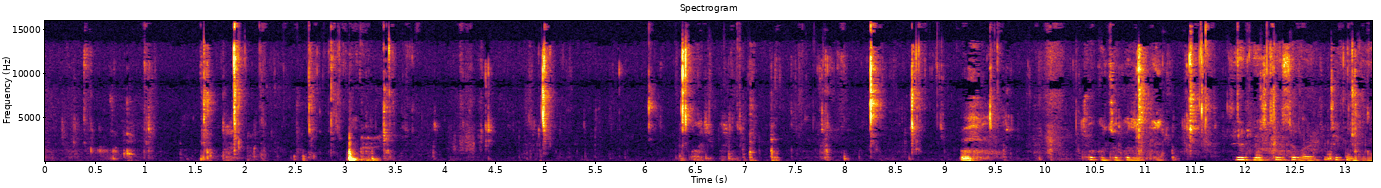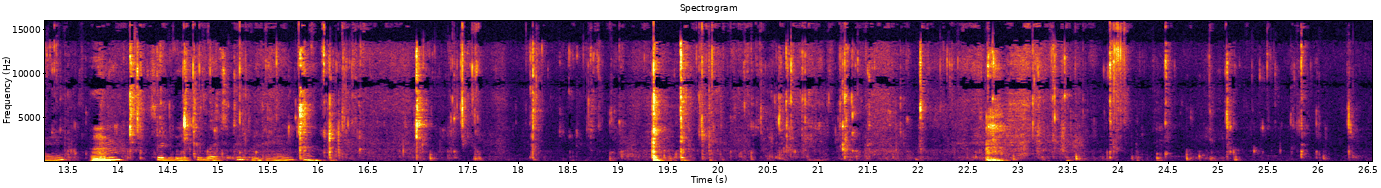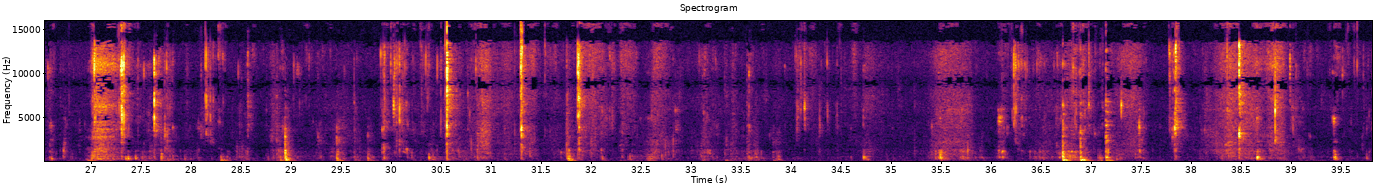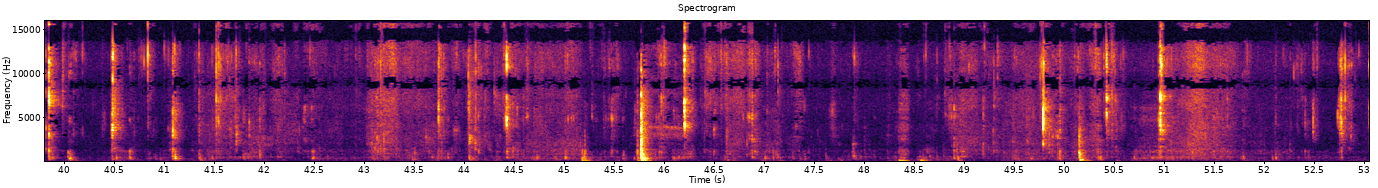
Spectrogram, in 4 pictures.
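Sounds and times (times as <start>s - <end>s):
people chewing: 0.0s - 53.0s.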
